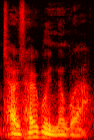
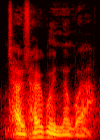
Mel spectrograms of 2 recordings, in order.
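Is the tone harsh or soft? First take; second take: soft; soft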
